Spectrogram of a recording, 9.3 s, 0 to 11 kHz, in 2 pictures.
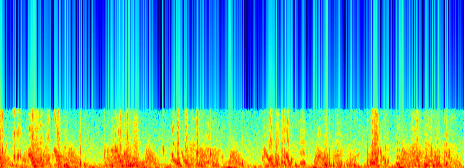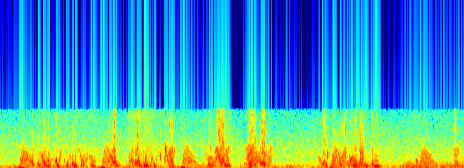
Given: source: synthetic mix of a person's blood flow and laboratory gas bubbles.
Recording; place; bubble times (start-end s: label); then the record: Doppler ultrasound of blood flow; subclavian vein
0.00-0.73 s: bubbles
0.77-0.91 s: bubbles
1.04-1.47 s: bubbles
1.60-2.33 s: bubbles
2.40-2.47 s: bubbles
2.61-3.06 s: bubbles
3.16-3.60 s: bubbles
3.63-3.92 s: bubbles
3.95-4.62 s: bubbles
4.88-5.63 s: bubbles
5.71-5.87 s: bubbles
5.92-6.42 s: bubbles
6.69-6.98 s: bubbles
7.04-7.38 s: bubbles
7.81-8.47 s: bubbles
8.76-8.85 s: bubbles
9.18-9.23 s: bubbles
From the record:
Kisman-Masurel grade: 343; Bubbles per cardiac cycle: rolling drumbeat, 9 or more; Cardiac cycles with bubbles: 100%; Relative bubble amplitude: loud (0.450 to 0.775); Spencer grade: 3 (all of the cardiac periods contain showers or single bubble signals, but not dominating or overriding the cardiac motion signals); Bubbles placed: anywhere in the cardiac cycle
